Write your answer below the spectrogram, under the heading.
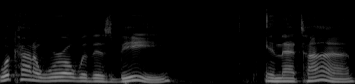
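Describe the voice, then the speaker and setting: An American man with an animated tone speaks at a fairly slow pace. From Kansas City and Louisiana, US. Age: 50s. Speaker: school principal and educator. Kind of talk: interview.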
